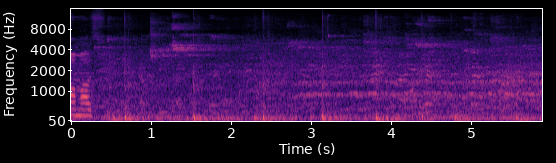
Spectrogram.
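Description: Basketballs bounce on a hard court in a large echoing gym.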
